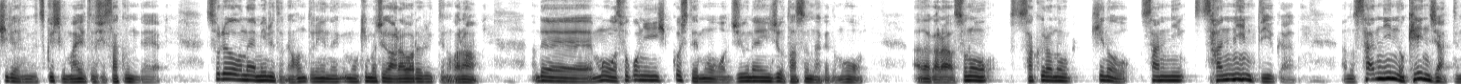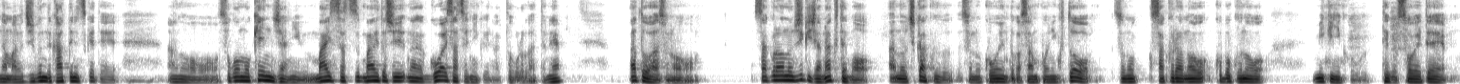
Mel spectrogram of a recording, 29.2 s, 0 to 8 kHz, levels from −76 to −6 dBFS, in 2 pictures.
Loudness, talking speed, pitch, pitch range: -18 LUFS, 365 characters per minute, 115 Hz, 100-135 Hz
